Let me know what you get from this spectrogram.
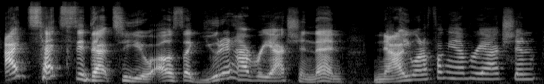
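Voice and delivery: high, heated retort climbing to disbelief; indignant argument. Retold or imitated. Teller argues with friend on the phone, indignant.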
